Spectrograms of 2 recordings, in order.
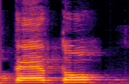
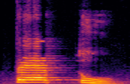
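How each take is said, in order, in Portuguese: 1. A vogal final soa como 'oh'. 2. A vogal final soa como 'oo'. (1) "Eu não falo" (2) "Eu pronuncio e sai o som do U"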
